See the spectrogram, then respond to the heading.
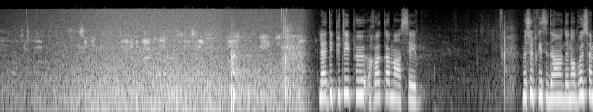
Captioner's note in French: voix de l'interprète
